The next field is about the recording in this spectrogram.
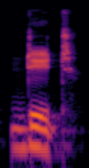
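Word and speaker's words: debt: इसी तरह आप कहते हैं डेट, यानी कर्ज, इसमें भी आप देख सकते हैं कि टी से पहले भी आया है तो यहाँ पे भी साइलेंट है।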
